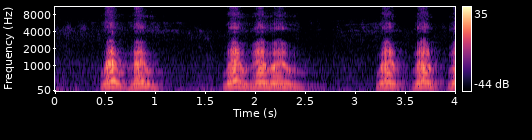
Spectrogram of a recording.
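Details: Playful Golden Retriever puppies outdoors on a meadow; clusters of two or three hoarse, bouncing barks separated by short pauses, fairly loud and close.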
